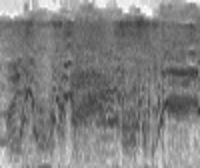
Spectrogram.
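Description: A small dog yapping aggressively: a string of short, high-pitched yaps with a rougher, snarling stretch in the middle.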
